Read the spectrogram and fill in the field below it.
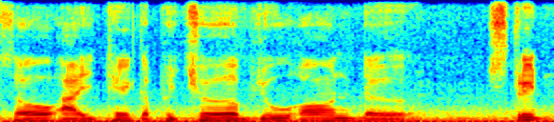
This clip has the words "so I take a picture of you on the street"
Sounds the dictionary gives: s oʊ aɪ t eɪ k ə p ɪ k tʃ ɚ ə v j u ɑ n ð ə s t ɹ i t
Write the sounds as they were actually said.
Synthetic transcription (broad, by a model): s oʊ aɪ t eɪ k ə p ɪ tʃ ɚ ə b j u ɑ n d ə s t ɹ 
